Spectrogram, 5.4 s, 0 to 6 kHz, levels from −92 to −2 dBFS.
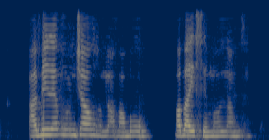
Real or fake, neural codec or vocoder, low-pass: fake; codec, 16 kHz, 0.7 kbps, FocalCodec; 5.4 kHz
